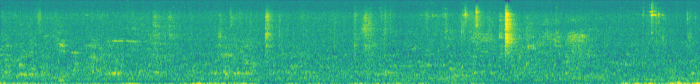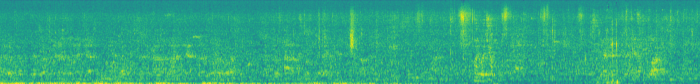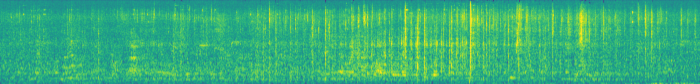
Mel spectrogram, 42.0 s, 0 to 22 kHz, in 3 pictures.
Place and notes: Gabriel Péri / Franklin, Saint-Denis, France - Outside Carribean Restaurant, 32 R. Gerard Péri
This recording is one of a series of recording mapping the changing soundscape of Saint-Denis (Recorded with the internal microphones of a Tascam DR-40).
